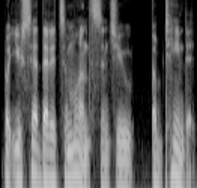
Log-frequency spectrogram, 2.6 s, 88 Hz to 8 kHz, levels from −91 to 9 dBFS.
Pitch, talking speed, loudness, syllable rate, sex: 95 Hz, 250 wpm, -20 LUFS, 6.0 syllables/s, male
